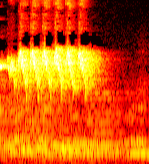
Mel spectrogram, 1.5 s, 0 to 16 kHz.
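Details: Captive lined seedeater (bigodinho) in Brazil on a Sunday, 18 December 2022; a loud, high buzzy trill of about six rapid pulses over less than a second, fading out, with a faint low background hum.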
